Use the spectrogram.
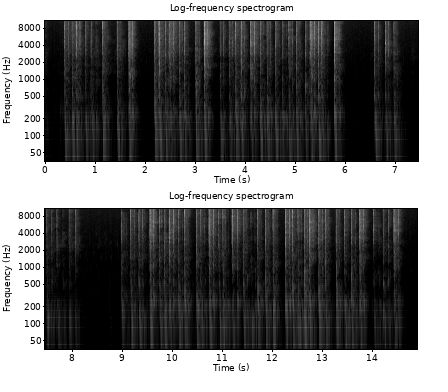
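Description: Bare fingertips of both hands type on the black plastic chiclet keys of a grey laptop keyboard. Rapid runs of clicky, thunky keystrokes come in bursts separated by brief pauses, each stroke a short, dry tap with a low body and a bright click that dies away almost at once.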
